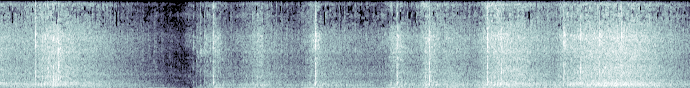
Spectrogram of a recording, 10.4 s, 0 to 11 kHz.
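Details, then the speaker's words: 1979 Jeep J20 truck, sitting a year, uneven low compression (about 70 to 110): engine runs and revs but lumpy and uneven, misses under throttle; rough running from weak cylinders, owner plans to repower. "so that meant the motor ran it just sound really funky and kind of just determined that I'm going to repower this thing one day"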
